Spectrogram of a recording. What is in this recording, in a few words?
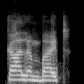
"columbite", Indian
